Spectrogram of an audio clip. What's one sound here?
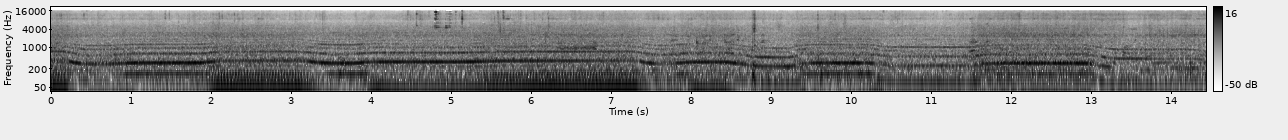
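A boat engine rumbles low and steady.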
